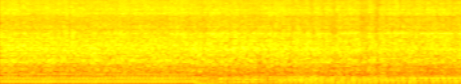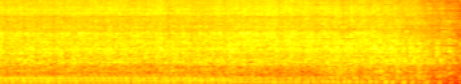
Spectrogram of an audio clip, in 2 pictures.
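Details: Small twin-cylinder engine, first run after replacing a cylinder head damaged by a mouse nest: runs steady and even at a brisk idle with both cylinders firing. Light tinny rattle from loose muffler baffles; some smoke from leaked oil burning off.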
